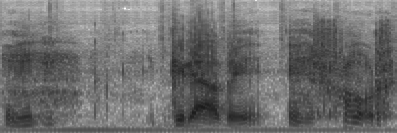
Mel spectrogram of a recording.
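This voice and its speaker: A man's voice: sits low, extremely slow, vocal fry, slight background noise, heavily acted. An actor playing a grave, regretful father making a solemn confession on an old cassette in an audio drama. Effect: old cassette tape filter. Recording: dull lo-fi cassette tape, faint music.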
